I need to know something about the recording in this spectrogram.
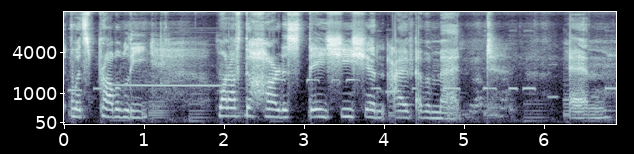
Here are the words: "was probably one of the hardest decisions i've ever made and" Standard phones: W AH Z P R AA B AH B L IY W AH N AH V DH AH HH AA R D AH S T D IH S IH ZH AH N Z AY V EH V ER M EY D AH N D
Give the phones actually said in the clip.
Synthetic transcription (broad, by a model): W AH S P R AA B AH B L IY W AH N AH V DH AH HH AA R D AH S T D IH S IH SH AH N AY V EH V ER M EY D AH N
